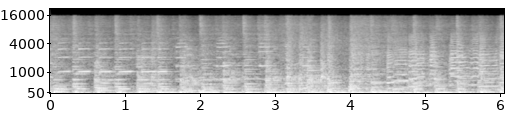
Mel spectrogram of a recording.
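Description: Swing jazz music with brass instruments over a steady beat.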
